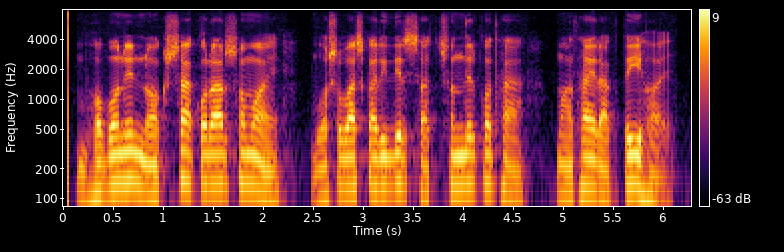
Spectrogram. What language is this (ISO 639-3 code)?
ben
